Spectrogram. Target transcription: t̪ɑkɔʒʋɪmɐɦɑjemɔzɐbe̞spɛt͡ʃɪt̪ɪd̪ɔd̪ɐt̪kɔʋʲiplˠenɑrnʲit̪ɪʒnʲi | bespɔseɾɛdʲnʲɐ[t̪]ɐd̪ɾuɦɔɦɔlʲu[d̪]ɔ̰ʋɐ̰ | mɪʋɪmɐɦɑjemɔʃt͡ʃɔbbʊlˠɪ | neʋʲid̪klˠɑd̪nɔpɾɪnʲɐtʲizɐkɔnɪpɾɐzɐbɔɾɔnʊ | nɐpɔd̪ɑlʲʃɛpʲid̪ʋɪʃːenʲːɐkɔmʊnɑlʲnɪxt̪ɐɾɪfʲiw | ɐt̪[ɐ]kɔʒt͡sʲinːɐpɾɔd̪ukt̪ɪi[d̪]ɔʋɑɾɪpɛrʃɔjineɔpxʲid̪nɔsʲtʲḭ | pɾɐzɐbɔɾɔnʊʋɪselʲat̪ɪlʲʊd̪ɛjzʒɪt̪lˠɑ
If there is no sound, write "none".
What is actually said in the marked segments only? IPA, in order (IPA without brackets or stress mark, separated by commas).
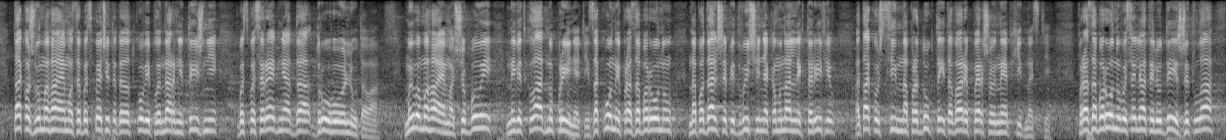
d̪, t̪, ɑ, t̪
